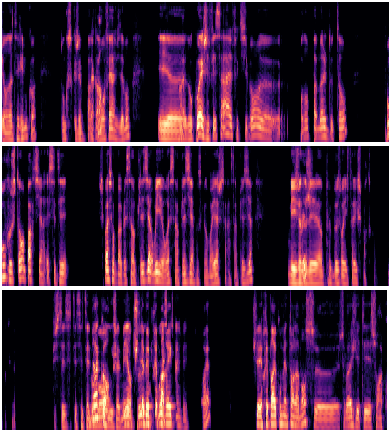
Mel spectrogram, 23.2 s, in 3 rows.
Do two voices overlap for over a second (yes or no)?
yes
